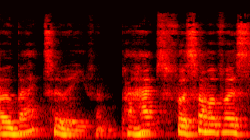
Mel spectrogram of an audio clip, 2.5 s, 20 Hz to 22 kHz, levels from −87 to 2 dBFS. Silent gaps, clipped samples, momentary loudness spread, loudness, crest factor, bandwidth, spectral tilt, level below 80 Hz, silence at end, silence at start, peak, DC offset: none; under 0.1%; 12 LU; -33 LUFS; 16 dB; 16 kHz; -5 dB/octave; -68 dBFS; 0 s; 0 s; -18 dBFS; under 0.1%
